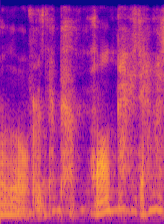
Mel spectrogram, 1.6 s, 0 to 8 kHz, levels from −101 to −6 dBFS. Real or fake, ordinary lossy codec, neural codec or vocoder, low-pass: fake; none; autoencoder, 22.05 kHz, a latent of 192 numbers a frame, VITS, trained on one speaker; 7.2 kHz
